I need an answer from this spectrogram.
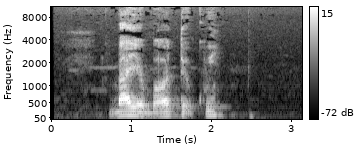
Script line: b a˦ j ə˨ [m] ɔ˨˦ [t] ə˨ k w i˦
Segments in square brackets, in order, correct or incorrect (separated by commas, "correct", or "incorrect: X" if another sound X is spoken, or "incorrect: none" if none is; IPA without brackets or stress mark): incorrect: b, correct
